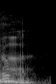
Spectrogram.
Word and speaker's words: Aroha: And so A isn't A. A is A. And is for, not for apple, but for Aroha. – Aroha, yeah. – And the picture is of? – A heart. Aroha is love.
